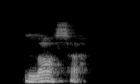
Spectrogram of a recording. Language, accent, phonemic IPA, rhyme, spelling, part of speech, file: English, Southern England, /ˈlɑːsə/, -ɑːsə, Lhasa, proper noun, LL-Q1860 (eng)-Lhasa.wav
- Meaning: The capital city of the Tibet Autonomous Region, China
